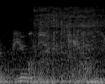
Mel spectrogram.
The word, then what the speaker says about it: Butte: That's pronounced Butte.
